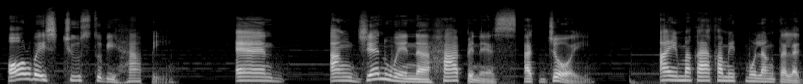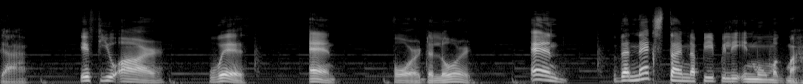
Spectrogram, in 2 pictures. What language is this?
Filipino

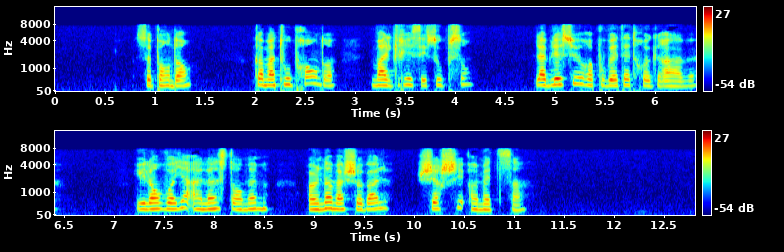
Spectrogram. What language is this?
French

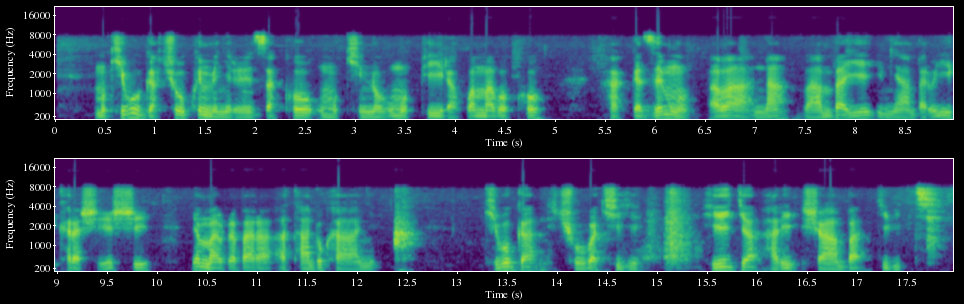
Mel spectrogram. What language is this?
Rundi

